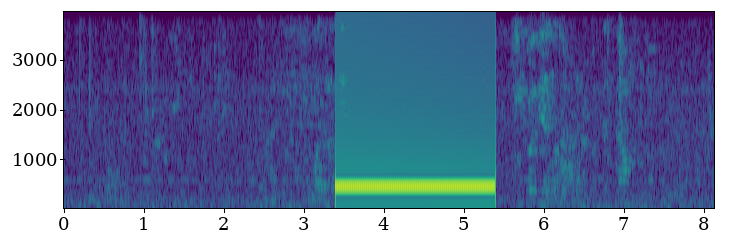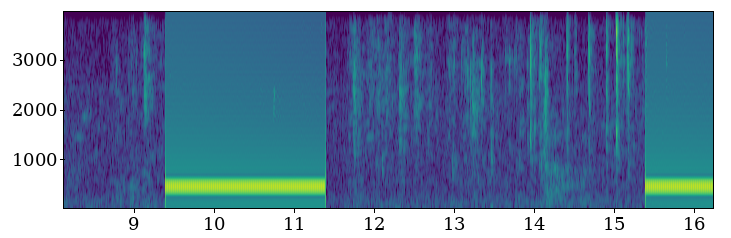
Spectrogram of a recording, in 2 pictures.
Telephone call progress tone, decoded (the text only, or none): ringback tone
